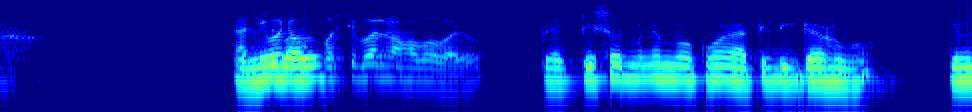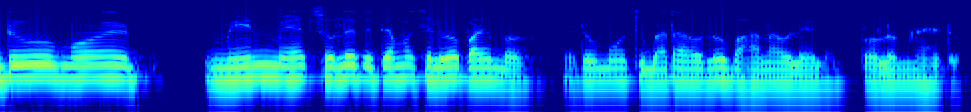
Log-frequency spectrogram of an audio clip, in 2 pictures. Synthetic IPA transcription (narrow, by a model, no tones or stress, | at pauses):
enibauɔstiɔnɔɦɔbɔaɹu | pɹɛk̚tisɔtmanɛmʊɔkɔmaɹatidik̚daɹɦobɔ | kintumoj | menmɛtsolɛt̬etijamojkʰelibɔp̬aɹimbaɹuḛtumojkibataɦoleʊbaɦanaulailũmpɹɔblɛmnajɦɛtʊ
